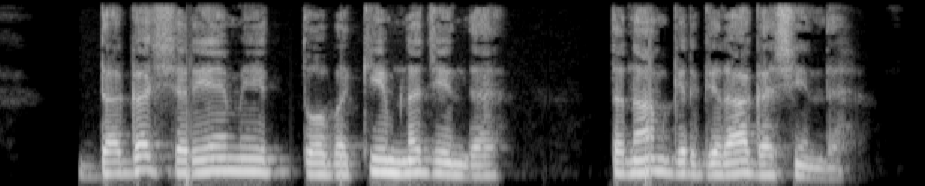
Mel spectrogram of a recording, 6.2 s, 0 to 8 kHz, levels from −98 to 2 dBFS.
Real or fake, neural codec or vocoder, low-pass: real; none; 7.2 kHz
